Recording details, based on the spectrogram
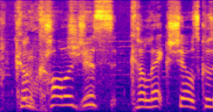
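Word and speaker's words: conchologist: Concologists collect shells cuz it's spelled conologist and conch was the giveaway, but it's pronounced concologist.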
